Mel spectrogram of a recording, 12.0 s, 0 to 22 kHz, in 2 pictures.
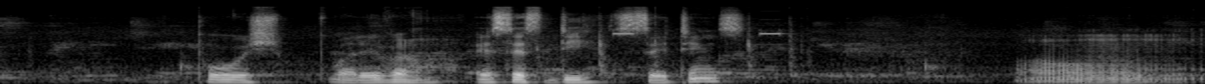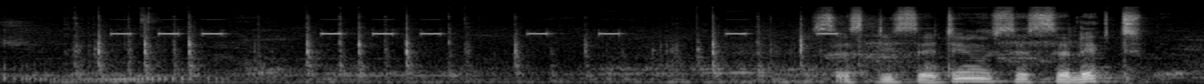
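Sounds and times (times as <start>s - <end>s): control panel beeps: 2.9s - 4.0s, 6.4s - 10.5s.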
